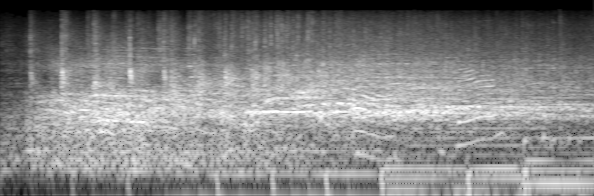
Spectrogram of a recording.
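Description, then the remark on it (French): A large crowd of engineers and designers bursts into sustained applause with cheering and whooping after the explosion of SpaceX's Starship rocket, dense clapping filling the space for several seconds, with excited voices shouting over it. “L'explosion a été suivie d'un tonnerre d'applaudissements de la part des ingénieurs et des concepteurs de l'engin.”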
